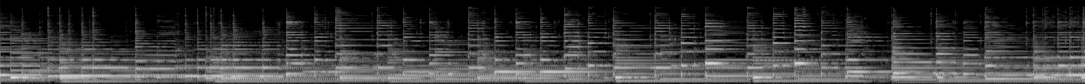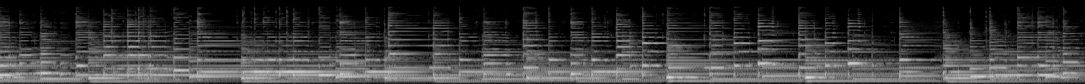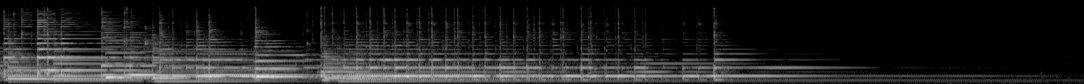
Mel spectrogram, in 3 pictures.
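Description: Mandolin (a Mid-Missouri M-0W) playing the melody of a slow Irish waltz, with a vintage tenor guitar holding the chords underneath. Near the close the mandolin turns to tremolo on the last long notes, and the tune ends just before the end with a final note left ringing and fading.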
